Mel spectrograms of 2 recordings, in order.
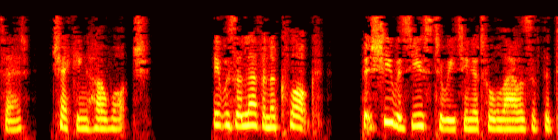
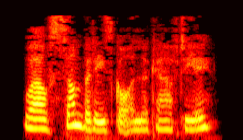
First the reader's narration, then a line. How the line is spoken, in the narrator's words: he said dryly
